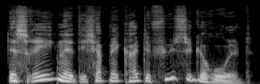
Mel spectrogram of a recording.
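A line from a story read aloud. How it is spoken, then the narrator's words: Plain. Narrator (German): sagte der Leitnitzer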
